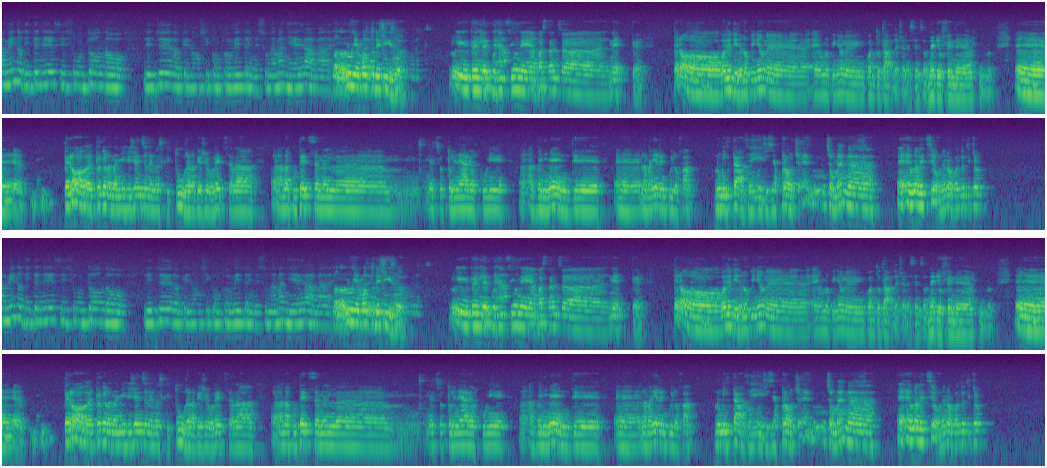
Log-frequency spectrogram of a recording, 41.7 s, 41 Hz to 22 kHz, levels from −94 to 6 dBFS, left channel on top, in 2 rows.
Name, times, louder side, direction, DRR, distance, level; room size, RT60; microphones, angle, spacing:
voice 1, 0.0-2.5 2.8-8.3 9.5-10.9 13.8-14.2 20.6-21.1 35.8-36.2 36.8-37.1, equal, 70° left, 1.0 m, -29 dB
voice 2, 6.6-8.1 8.9-12.8 13.4-25.9 26.2-30.9 31.2-32.9 33.1-34.7 35.1-38.3 38.8-40.4, left 2 dB, 15° left, 0.6 m, -21 dB
3.5 x 2.8 x 3.4 m
head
